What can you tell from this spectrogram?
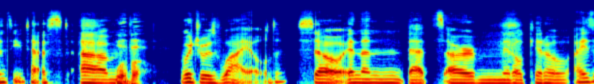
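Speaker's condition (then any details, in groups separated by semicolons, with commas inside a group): No condition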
